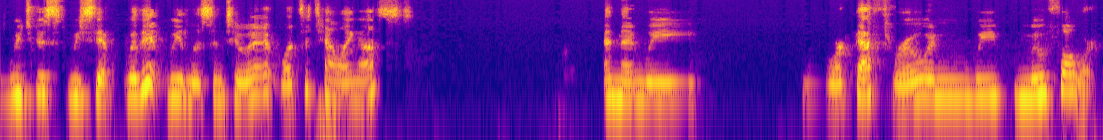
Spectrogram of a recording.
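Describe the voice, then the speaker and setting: A woman in her fifties talks through grief as a therapist. Her voice sits at a middle pitch, and her delivery is earnest and explanatory, full of fillers and restarts. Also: measured pace, mellow. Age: 50s. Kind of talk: conversational interview answers.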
